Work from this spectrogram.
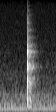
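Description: A single sharp metallic clink of pots and pans as cooked beef from a Traeger smoker is moved into a Dutch oven, one brief bright hit that rings out quickly over a low steady hum.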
